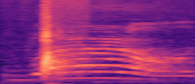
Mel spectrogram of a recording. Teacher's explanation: 很多同学在读这个单词的时候，容易把中间的▁dark▁L▁给省略掉，读成▁word，▁这样是不对的 。我们在练习的时候，一定要把这个▁dark▁L▁把它给发出来。我们可以怎么样来练习呢？先发▁word▁的这个音▁word，▁这个时候你的舌头是卷起来的▁word，▁然后呢，再发▁O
